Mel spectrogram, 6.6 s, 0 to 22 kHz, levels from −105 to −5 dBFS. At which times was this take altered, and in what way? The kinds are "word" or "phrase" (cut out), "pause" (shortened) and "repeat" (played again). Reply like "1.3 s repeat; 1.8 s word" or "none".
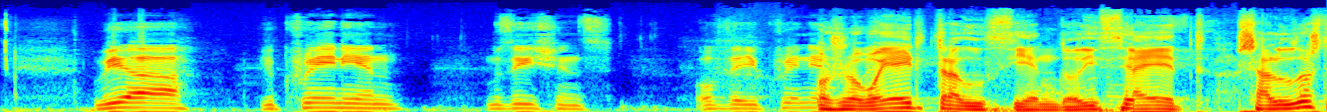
5.7 s word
